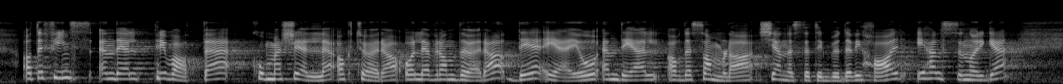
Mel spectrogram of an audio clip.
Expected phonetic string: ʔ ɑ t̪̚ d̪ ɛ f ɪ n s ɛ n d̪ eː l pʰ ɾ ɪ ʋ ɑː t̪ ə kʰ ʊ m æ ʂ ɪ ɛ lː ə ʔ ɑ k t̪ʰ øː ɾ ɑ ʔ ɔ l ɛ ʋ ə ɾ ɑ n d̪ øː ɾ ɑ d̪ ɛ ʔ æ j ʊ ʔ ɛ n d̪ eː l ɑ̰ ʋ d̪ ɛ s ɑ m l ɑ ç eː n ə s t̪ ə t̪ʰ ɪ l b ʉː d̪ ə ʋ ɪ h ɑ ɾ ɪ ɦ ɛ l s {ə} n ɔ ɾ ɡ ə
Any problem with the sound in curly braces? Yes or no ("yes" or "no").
no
